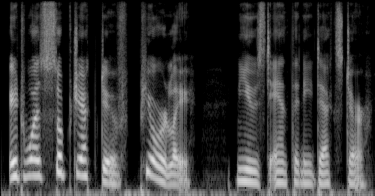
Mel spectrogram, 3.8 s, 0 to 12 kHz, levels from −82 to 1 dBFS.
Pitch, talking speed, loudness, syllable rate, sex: 185 Hz, 110 wpm, -19 LUFS, 5.2 syllables/s, female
